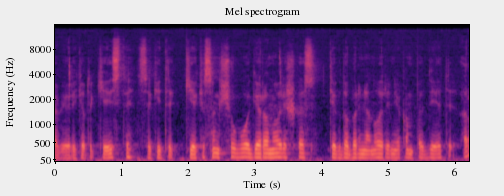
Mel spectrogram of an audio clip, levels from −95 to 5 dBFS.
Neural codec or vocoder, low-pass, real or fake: vocoder, 44.1 kHz, 128 mel bands, Pupu-Vocoder; 14.4 kHz; fake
